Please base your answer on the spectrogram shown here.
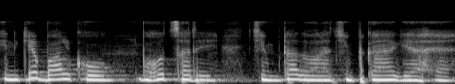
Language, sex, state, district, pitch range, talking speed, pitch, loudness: Hindi, male, Jharkhand, Ranchi, 195-220 Hz, 130 wpm, 205 Hz, -11 LUFS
